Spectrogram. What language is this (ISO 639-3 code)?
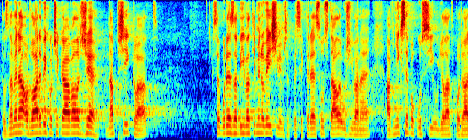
ces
